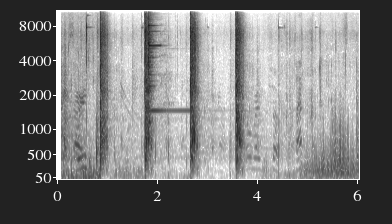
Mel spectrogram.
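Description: Four pistol shots from a Glock 30 subcompact .45 ACP, evenly spaced a little under a second apart. A brief ringing tone follows the second shot.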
